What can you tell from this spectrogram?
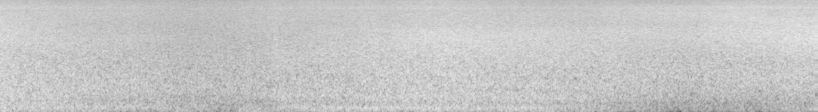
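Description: Ocean surf breaking and washing over a rocky shore: a loud, steady rush that swells and eases.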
